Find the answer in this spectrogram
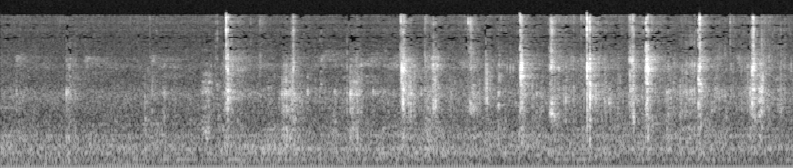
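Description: Close-up chewing of a mouthful of fried fish: a string of faint, irregular crunching clicks.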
